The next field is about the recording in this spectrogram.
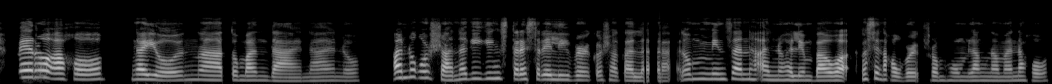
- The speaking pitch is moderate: No, high, 205 Hz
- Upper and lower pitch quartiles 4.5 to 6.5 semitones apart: Yes, average, 4.8 semitones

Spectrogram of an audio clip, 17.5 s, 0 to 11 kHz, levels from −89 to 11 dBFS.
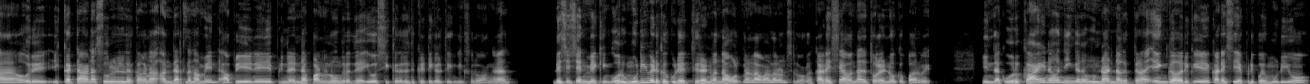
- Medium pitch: Yes, medium, 160 Hz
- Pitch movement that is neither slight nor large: No, wide, 6.4 semitones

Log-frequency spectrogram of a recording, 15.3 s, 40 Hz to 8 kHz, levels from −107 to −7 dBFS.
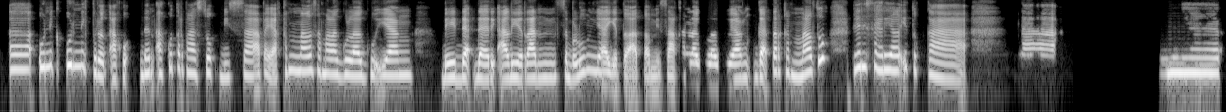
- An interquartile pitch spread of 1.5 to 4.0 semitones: No, average, 5.3 semitones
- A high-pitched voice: Yes, high, 230 Hz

